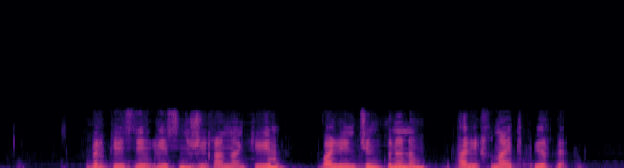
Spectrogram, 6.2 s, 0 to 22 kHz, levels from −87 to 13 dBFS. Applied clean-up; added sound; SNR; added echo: neural separator model SepFormer DNS4.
